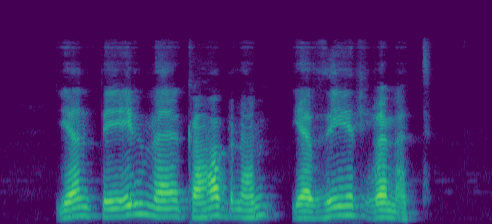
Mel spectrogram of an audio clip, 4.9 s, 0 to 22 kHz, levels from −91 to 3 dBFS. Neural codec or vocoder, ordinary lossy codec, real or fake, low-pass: codec, 32 kHz, 1.9 kbps, SNAC; AAC, 48 kbps; fake; 10.8 kHz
